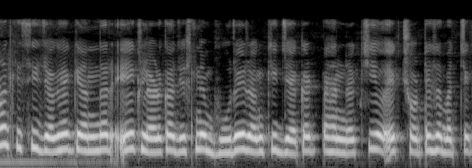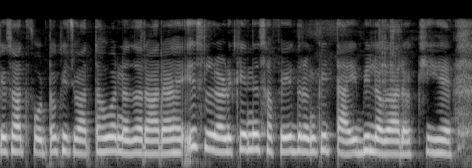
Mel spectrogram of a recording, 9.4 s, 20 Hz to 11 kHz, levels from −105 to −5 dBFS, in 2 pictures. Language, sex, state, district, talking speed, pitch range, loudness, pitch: Hindi, female, Chhattisgarh, Jashpur, 240 wpm, 230-275 Hz, -30 LUFS, 255 Hz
